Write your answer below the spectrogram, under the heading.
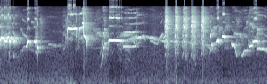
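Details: Kept magpie-robin, set off by a rival fighter's song, gives an agitated outburst: bright whistled slurs and rising-falling notes alternating with harsh, buzzy bursts and rapid clicks, loud and high-pitched throughout.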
